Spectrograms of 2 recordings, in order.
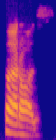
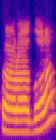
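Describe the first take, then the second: First: The word ends on a bare consonant. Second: The word ends with a short vowel.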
